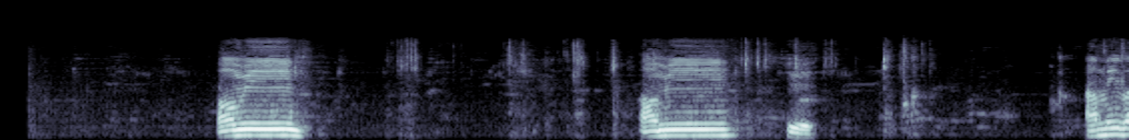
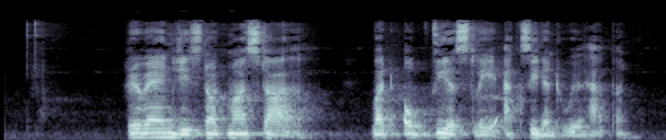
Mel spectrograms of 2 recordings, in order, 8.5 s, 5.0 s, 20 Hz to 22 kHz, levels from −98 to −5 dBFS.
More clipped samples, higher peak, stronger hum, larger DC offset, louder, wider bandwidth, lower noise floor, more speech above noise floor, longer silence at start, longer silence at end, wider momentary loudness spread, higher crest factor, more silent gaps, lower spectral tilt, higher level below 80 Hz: neither; about the same, -4 dBFS vs -6 dBFS; neither; neither; first, -17 LUFS vs -21 LUFS; second, 6.8 kHz vs 12.5 kHz; about the same, -71 dBFS vs -68 dBFS; first, 56 dB vs 47 dB; first, 1.6 s vs 0.95 s; second, 0 s vs 0.3 s; first, 14 LU vs 11 LU; about the same, 16 dB vs 18 dB; neither; first, -8.5 dB/octave vs -4 dB/octave; second, -64 dBFS vs -58 dBFS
